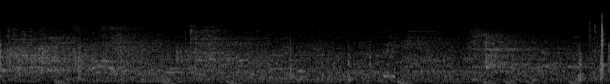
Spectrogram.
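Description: Scattered soft knocks of a foosball ball being passed and trapped by the rod men on a table soccer table, over the steady murmur of a large hall.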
